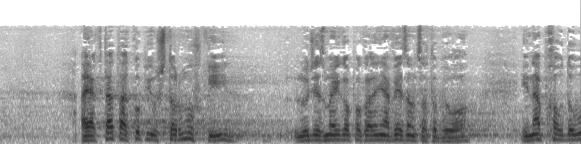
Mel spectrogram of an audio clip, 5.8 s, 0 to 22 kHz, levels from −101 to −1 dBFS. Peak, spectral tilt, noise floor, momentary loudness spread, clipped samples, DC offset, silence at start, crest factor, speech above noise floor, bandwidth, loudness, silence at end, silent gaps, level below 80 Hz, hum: -4 dBFS; -5 dB/octave; -49 dBFS; 16 LU; under 0.1%; under 0.1%; 0.05 s; 20 dB; 25 dB; 10.5 kHz; -24 LUFS; 0 s; none; -58 dBFS; none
